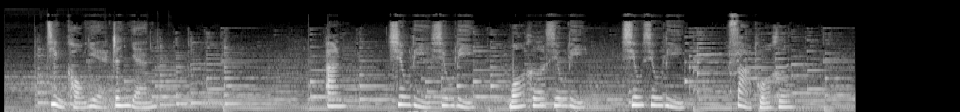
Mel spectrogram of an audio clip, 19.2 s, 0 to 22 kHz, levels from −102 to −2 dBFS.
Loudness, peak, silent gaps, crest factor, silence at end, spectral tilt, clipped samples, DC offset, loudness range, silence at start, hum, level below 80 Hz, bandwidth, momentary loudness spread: -19 LUFS; 0 dBFS; none; 18 dB; 2.1 s; -5.5 dB/octave; under 0.1%; under 0.1%; 9 LU; 0.1 s; none; -46 dBFS; 13 kHz; 18 LU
